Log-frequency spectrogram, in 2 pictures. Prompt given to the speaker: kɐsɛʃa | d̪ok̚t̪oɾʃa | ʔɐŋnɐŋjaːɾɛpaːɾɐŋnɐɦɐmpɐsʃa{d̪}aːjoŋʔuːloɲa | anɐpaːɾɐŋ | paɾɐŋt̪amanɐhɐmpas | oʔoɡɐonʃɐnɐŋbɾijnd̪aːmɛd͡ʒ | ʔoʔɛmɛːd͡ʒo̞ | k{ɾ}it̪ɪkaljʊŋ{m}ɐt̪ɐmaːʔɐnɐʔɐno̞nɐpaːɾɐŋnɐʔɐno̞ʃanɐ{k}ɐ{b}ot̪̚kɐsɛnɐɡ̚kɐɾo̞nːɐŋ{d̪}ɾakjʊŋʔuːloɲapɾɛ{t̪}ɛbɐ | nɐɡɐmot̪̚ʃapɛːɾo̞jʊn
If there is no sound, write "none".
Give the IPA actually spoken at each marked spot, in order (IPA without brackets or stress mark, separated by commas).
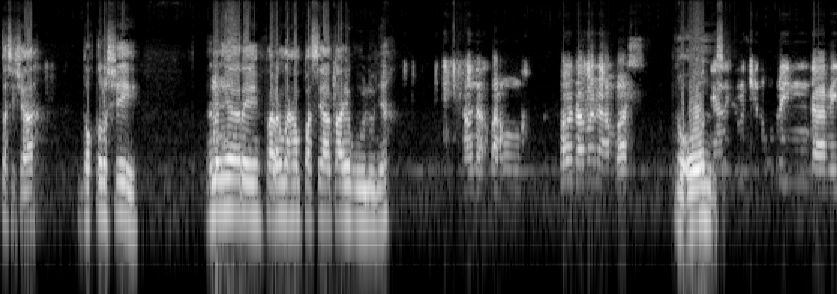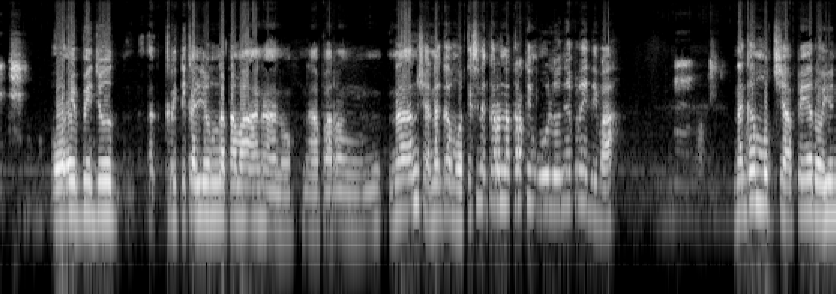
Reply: t̪, ɾ, n, ɡ, m, t̪, d̪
